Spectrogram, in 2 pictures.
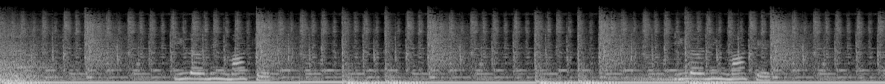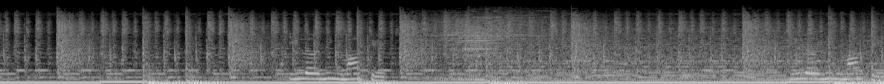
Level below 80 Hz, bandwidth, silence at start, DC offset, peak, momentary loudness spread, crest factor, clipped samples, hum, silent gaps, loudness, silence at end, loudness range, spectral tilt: -22 dBFS; 14 kHz; 0 s; 0.5%; -2 dBFS; 4 LU; 14 dB; under 0.1%; none; none; -19 LUFS; 0 s; 1 LU; -5 dB/octave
